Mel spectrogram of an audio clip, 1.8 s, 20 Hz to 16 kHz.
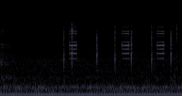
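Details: Garmin eTrex 20 GPS after repairing deteriorated buttons with eraser pieces and tape: about five short crisp high chirps, one per button press, clean and even; buttons respond normally.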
